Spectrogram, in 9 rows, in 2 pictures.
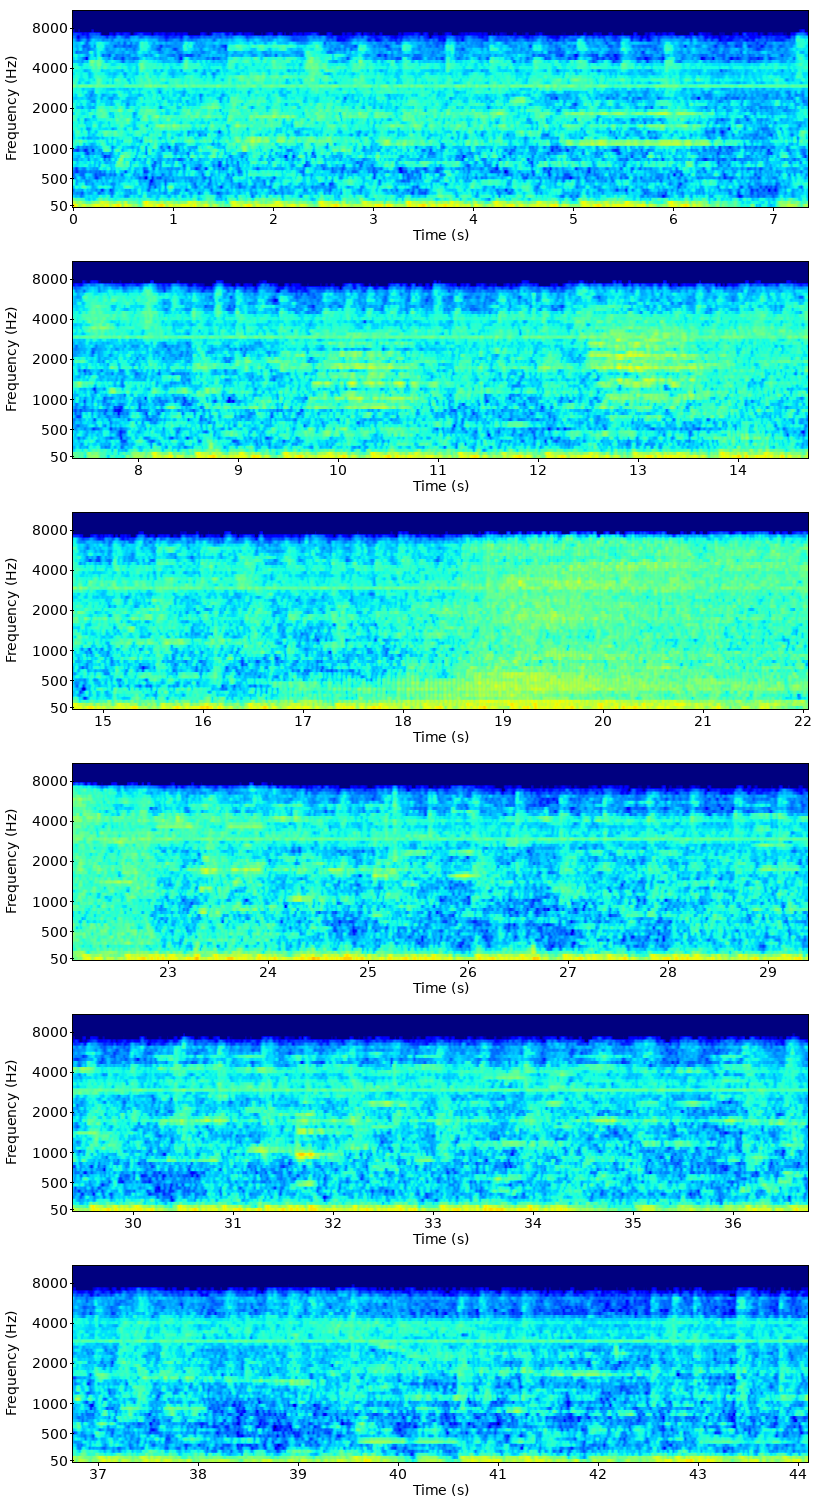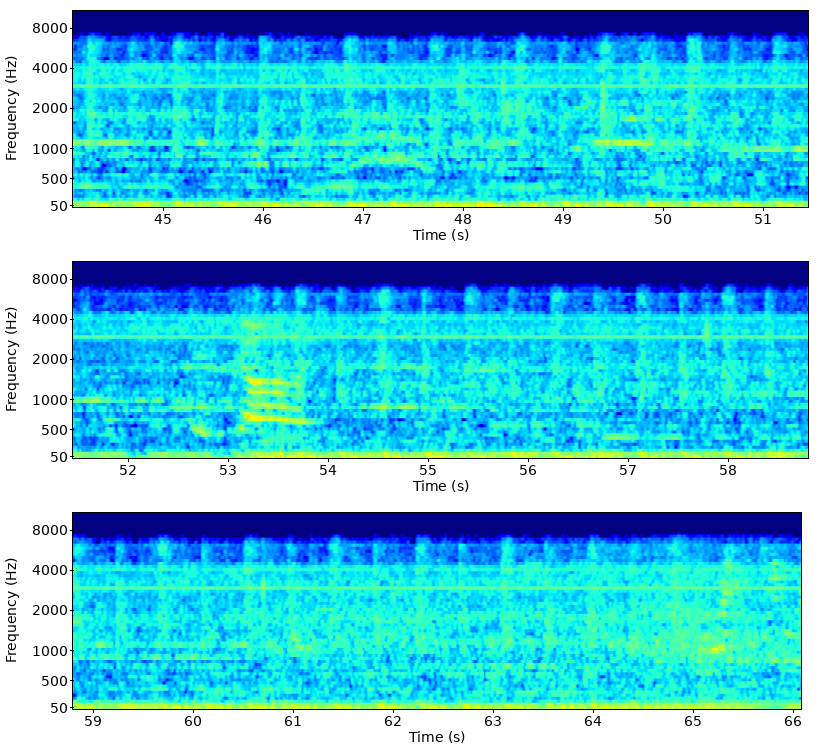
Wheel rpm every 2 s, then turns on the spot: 0, 0, 0, 0, 0, 0, 0, 0, 0, 0, 0, 0, 0, 0, 0, 0, 0, 0, 0, 0, 0, 0, 0, 0, 0, 0, 0, 0, 0, 0, 0, 0, 0.
none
